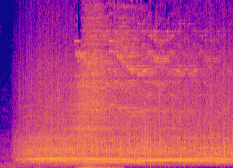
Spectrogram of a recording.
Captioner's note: crowd cheering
